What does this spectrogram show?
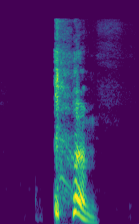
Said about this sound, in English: I had an itch in my throat. Sorry.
